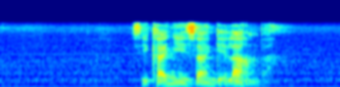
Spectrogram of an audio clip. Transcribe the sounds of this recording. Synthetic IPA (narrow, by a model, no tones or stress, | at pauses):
sikʰaɲisaŋɡʱɛlaːmbʱa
